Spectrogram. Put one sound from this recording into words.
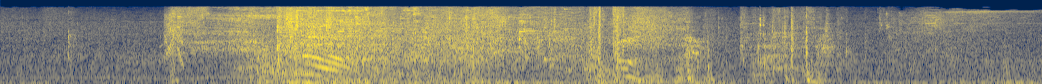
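A fiery blast bursts with crackling sparks.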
